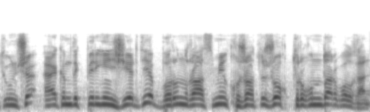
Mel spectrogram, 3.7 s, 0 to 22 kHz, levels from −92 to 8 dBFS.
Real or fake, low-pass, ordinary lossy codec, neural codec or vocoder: real; 7.2 kHz; none; none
